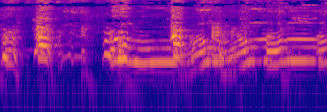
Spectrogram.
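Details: Redbone Coonhounds Bo, Luke, Lulu, Cooter and Jesse treeing a chipmunk in an oak tree: a sharp bark opens, then long sustained howls waver and bend, overlapping from several dogs.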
